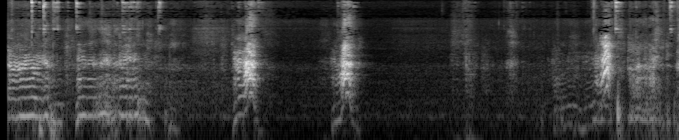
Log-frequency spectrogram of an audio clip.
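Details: Whippets at play, the first two seconds filled with low, rumbling harmonic growls, followed by sharp, loud barks near four, five and nine seconds, with quieter yips and growls in between.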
